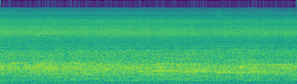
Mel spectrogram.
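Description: Steady background noise of a large, high-ceilinged lodge lobby: an even hiss with a faint steady hum through the middle.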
